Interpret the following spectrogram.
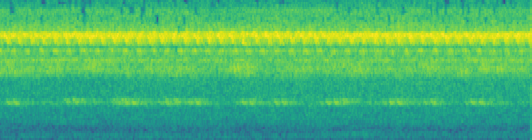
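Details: Rainy night in a forest swamp somewhere in India, crickets and other insects calling; a steady thin high whine continues while a lower chirp pulses in short regular bursts, rain pattering softly underneath.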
